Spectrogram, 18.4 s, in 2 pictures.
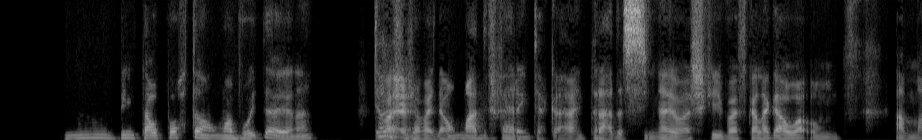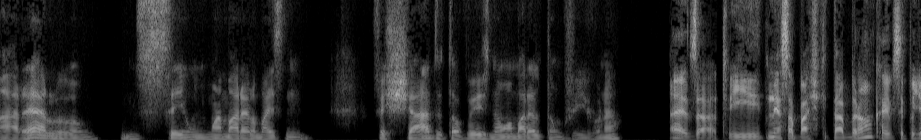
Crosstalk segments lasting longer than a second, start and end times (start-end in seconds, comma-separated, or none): none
